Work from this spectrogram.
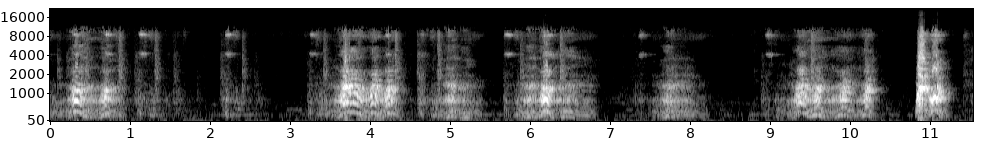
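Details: Sora, a mischievous Shiba Inu confined behind lattice panels, lets out rough barks mixed with gravelly growls in repeated bursts roughly every one to two seconds, ending with one sudden loud yap.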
